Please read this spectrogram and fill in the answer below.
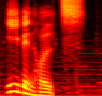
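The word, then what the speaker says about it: Ebenholz: e hols here we go click e hols pronounce ween hols in German Eben hols even Holtz that's your name j his parents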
